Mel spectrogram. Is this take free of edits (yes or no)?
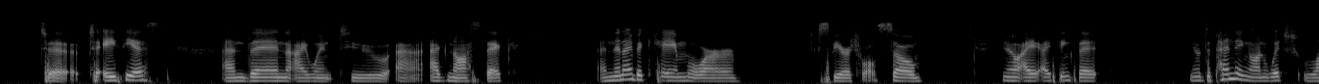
yes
